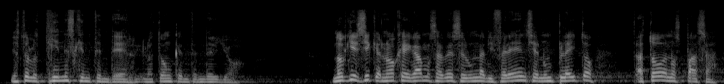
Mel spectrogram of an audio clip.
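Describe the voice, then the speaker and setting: Mexican pastor preaching in a reverberant hall. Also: male voice. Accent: Mexican Spanish. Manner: preaching with rhetorical questions and sudden drops to a soft, low voice. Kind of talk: sermon.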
